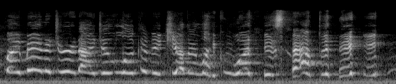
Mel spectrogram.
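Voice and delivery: high, squeaky talking through laughter; real laughter. Real, not acted. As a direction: barely get it out for laughing. Laughing through the punch line.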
